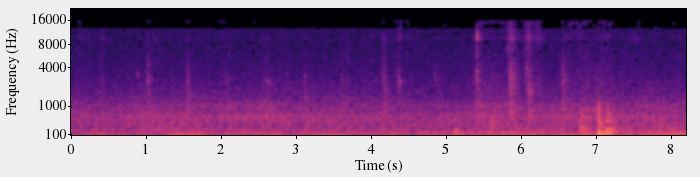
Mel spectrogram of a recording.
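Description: Chopsticks clicking lightly against a rice bowl while eating: faint scattered ticks, with one louder knock about seven seconds in.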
